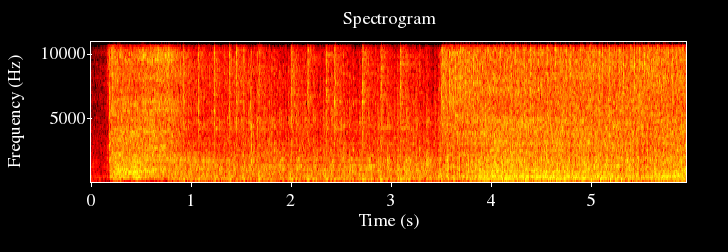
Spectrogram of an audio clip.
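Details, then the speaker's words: Cold start, still being tuned: runs ragged and uneven for a few seconds, then steadier. The engine won't idle properly until completely warmed up; it runs pretty good once warm. "She's still kind of picky. She doesn't like to idle when she's like cold. She won't idle until she's like completely warmed up."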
